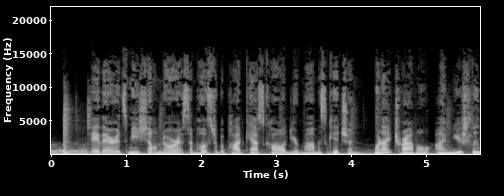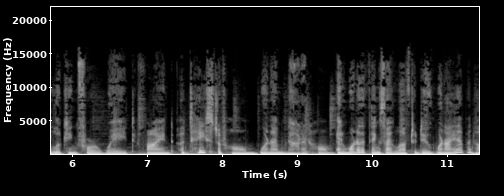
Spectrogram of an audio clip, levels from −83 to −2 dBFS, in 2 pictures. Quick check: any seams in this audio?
no; 0 cuts

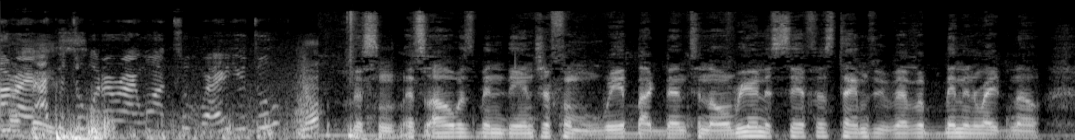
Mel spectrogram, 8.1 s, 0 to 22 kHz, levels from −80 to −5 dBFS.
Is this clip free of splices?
no; 1 cut; at 2.4 s

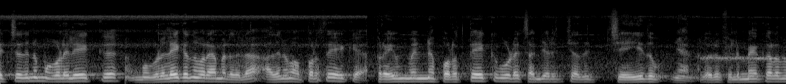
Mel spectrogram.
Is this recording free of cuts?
no; 4 cuts; at 1.3 s, 3.6 s, 6.0 s, 7.0 s

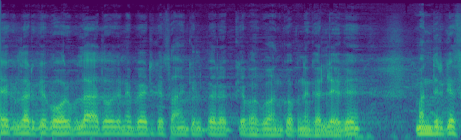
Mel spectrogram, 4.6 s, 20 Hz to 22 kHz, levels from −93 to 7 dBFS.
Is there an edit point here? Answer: no; 0 cuts

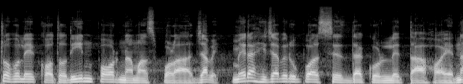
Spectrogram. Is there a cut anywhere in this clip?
yes; 1 cut; at 2.2 s

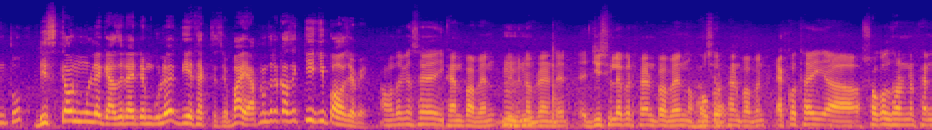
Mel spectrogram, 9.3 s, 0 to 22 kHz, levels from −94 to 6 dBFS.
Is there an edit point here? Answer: no; 0 cuts

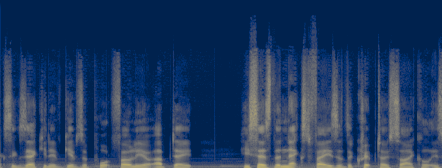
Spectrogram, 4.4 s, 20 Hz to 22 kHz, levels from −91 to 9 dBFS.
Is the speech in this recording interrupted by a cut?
yes; 1 cut; at 2.0 s

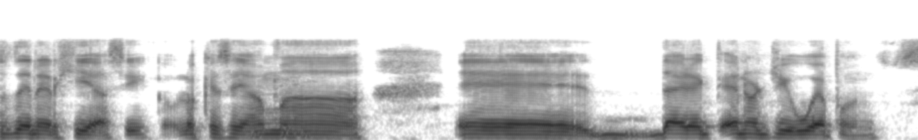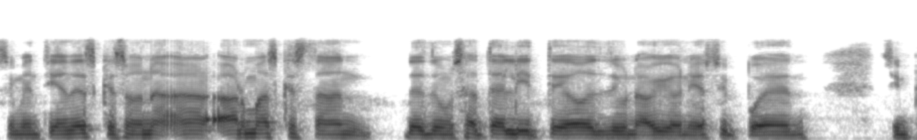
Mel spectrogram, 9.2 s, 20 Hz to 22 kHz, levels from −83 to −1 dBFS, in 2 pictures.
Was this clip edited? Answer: no; 0 cuts

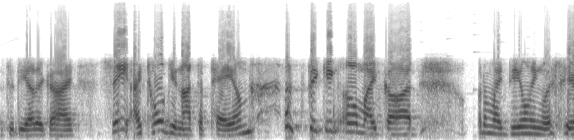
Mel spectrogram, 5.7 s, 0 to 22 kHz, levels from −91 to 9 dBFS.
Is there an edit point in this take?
no; 0 cuts

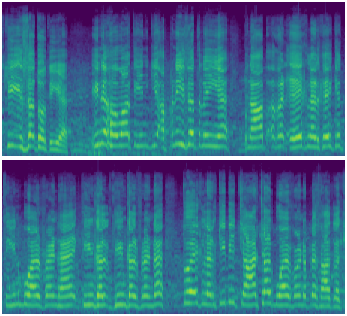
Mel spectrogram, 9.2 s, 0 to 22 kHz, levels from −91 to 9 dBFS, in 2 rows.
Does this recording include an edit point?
yes; 1 cut; at 3.1 s

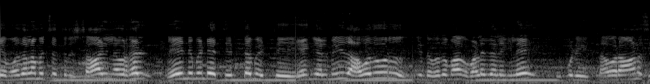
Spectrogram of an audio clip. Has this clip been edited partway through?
yes; 3 cuts; at 1.6 s, 3.0 s, 4.2 s

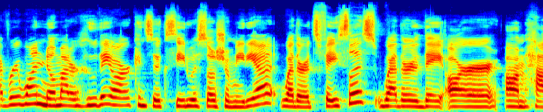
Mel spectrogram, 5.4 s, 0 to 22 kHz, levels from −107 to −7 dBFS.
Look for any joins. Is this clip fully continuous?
yes; 0 cuts

